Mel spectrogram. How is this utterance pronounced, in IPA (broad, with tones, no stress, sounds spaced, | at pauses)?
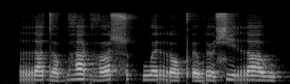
r a˧˥ d ʌ˨˩ bʱ a˥˧ ɡʱ ʌ˧˥ ɬ | w ə˧ r ɔ˨˩˦ pʼ ə˨˩˦ w ɾ ɵ˨˩˦ ɕ i˥˧ r a˥˧ w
